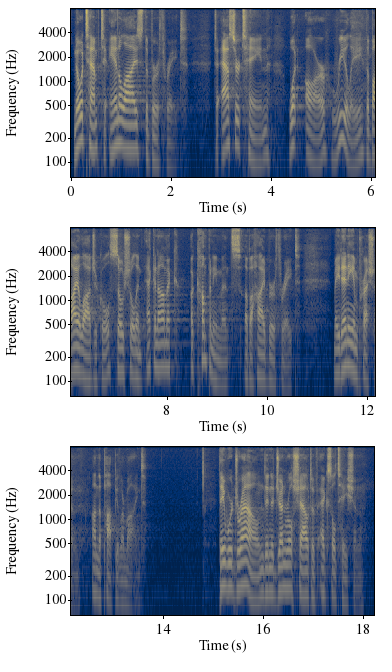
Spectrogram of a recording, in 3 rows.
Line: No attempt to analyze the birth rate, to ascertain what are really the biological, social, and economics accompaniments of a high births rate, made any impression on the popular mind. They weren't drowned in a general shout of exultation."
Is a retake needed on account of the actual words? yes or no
yes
